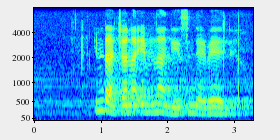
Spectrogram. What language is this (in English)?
South Ndebele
